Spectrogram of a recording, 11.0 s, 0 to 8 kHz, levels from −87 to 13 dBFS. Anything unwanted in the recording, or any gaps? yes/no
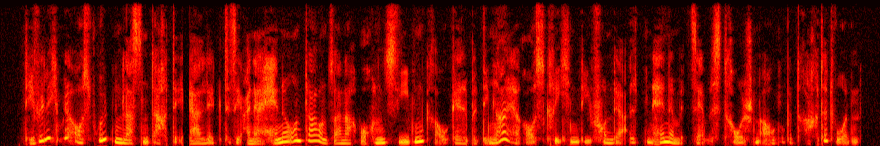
yes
